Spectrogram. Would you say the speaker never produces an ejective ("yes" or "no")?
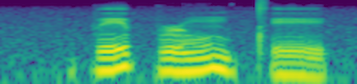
no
